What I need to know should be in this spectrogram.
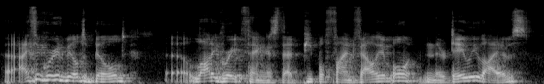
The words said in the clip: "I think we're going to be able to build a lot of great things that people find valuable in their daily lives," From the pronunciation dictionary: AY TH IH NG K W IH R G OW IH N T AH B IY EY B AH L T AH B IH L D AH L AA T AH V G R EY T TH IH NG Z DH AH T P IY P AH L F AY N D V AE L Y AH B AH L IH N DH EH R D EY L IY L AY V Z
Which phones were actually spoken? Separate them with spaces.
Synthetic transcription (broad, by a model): AY TH IH NG K W IH R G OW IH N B IY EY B L T AH B IH L D AH L AA T AH V G R EY T TH IH NG Z DH AH T P IY P L F AY N D V AE L Y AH B L IH N DH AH R D EY L IY L AY V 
